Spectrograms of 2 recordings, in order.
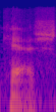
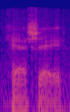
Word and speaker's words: cache: an understanding of what a cache is that's pronounced cash not cachet in short it stores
